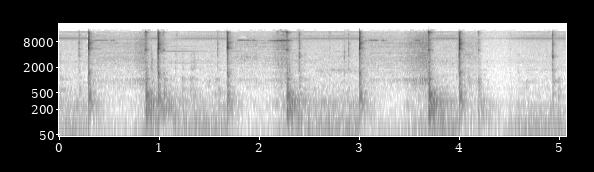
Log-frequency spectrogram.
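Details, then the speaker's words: Rock-Ola 445 jukebox in operate mode. Sharp, unevenly spaced clicks about a second apart as the changer steps and hangs instead of cycling smoothly home; it seems to lose power at certain positions. "It's like it's in a bad spot where it can't get power because of where it is. Because when you get to certain spots, it moves fine."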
